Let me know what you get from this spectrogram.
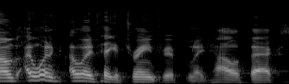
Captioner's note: none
